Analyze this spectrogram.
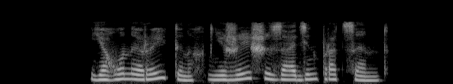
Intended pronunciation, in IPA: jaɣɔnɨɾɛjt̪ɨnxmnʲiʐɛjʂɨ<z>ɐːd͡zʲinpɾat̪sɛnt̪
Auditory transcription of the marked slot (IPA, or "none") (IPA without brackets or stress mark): z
